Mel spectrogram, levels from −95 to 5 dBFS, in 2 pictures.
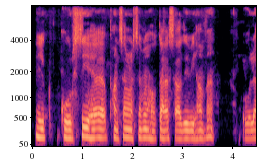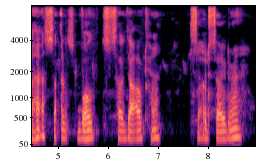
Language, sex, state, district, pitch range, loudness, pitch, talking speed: Hindi, male, Bihar, Jamui, 125-140 Hz, -16 LUFS, 135 Hz, 145 wpm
